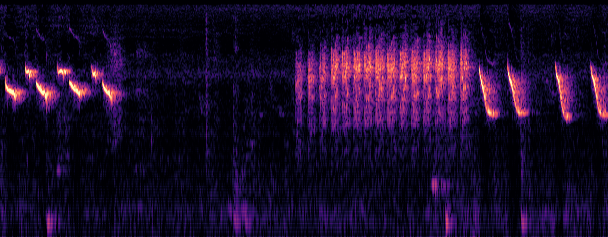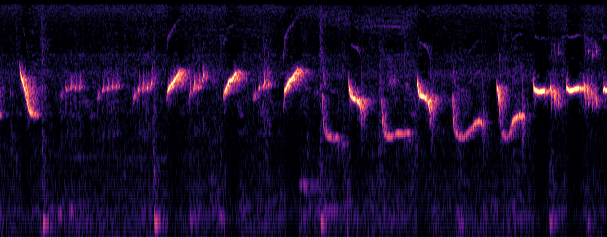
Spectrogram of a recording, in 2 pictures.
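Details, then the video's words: Common nightingale song opens with rapid whistles, followed by a loud, sustained buzzy rattle lasting nearly two seconds. Long sequences of clipped, repeated whistled notes follow, some dipping lower in pitch. "kicau burung sikatan londo matal"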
